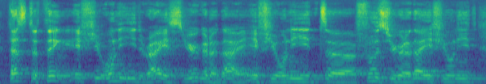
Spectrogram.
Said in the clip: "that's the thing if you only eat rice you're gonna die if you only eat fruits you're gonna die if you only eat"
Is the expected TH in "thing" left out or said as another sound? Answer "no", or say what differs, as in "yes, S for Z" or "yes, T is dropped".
no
